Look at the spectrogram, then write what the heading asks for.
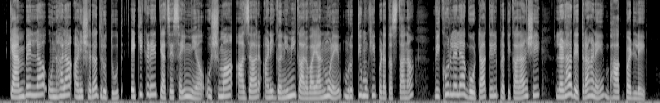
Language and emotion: Marathi, neutral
